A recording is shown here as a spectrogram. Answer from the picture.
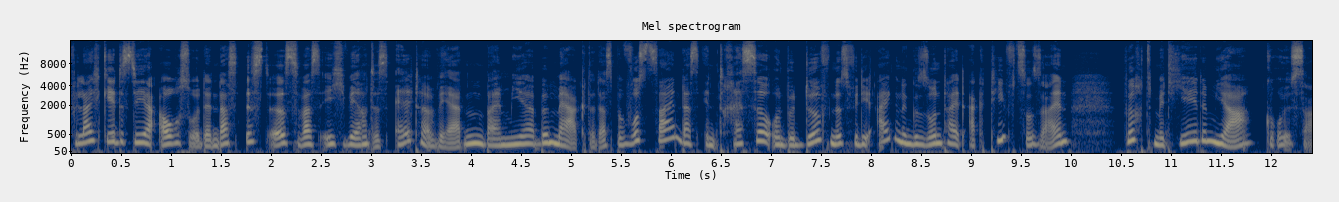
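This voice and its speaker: A woman talks at a moderate pace at a fairly high pitch, her intonation lively, in an ordinary speaking voice. The recording is very clean, with a silent background. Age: 40s. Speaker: pharmacist and podcast host. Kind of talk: scripted narration.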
